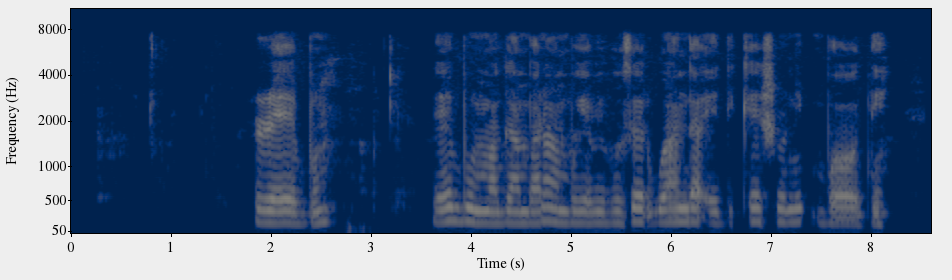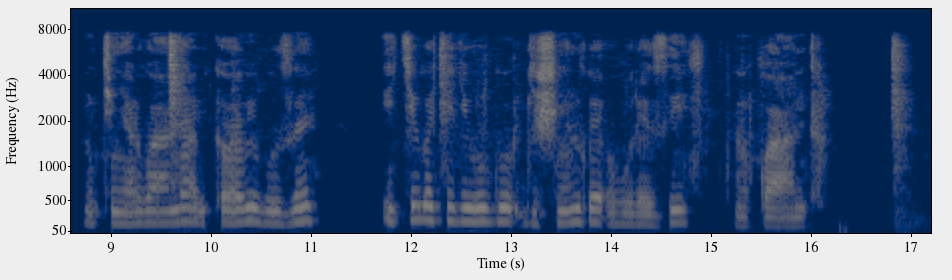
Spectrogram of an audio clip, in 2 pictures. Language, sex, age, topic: Kinyarwanda, female, 25-35, government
